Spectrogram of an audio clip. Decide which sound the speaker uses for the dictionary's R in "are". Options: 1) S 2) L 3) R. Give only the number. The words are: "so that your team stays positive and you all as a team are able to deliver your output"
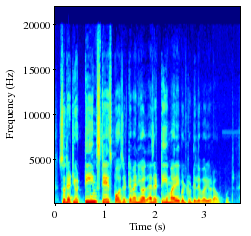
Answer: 3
